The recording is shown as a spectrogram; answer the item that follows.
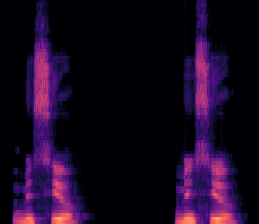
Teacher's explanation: In monsieur, the final R is never pronounced.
